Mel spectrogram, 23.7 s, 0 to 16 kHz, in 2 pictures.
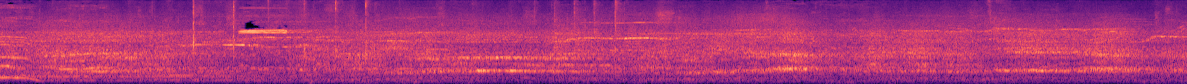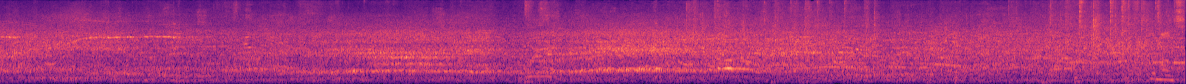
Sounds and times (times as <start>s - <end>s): Speech: 23.3s - 23.7s.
